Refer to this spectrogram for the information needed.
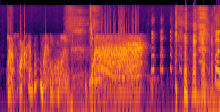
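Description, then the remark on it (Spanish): Someone imitates the voice of Donald Duck when he gets angry, with choppy raspy squawks building to one long harsh, sputtering blast, then more quick garbled squawking and a hint of laughter. “el de hacer la voz del pato Donald cuando se enfada.”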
